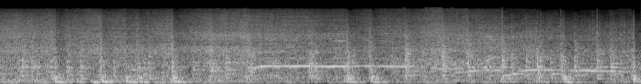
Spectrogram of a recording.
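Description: Steady loud hissing and crackling of handheld sparkler fireworks throwing sparks, with voices calling out over it.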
